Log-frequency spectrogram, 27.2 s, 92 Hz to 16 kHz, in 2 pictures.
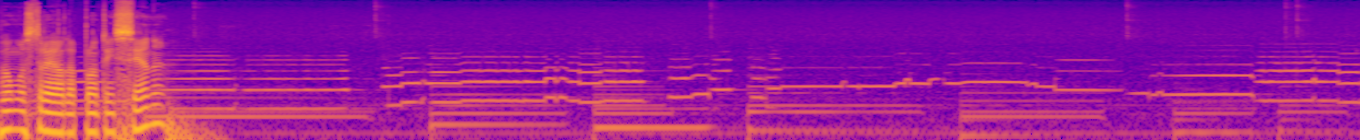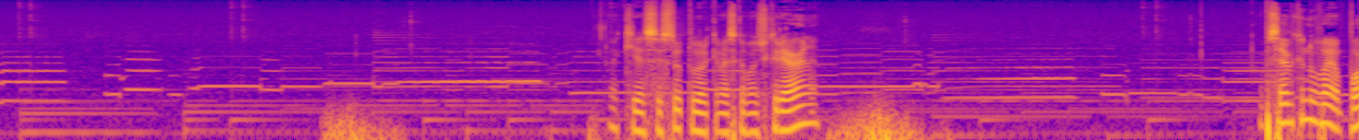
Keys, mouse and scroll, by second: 1.9-3.9 drag, 7.1-11.5 drag, 13.8 click, 15.9 click, 19.7 click, 25.0 click.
